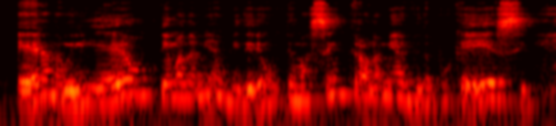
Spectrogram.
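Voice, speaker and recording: With audible room echo, a woman speaks at medium pitch in a dark, mellow tone, her intonation lively and her voice showing vocal fry. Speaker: content creator. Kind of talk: casual monologue.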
